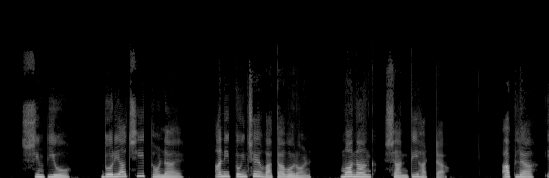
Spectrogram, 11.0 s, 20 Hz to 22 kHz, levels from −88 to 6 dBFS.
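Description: Pre-echo at 4.70 s and again at 5.52 s, just after "आनी तेंचे", in this speech clip. Each sharp attack falls late in a transform block of roughly 26 ms, and the codec spreads quantisation noise sized for the loud onset across the whole block. A short hiss, about 15 dB and about 14 dB above the surrounding quiet, leaks in 10 ms and 17 ms ahead of the attacks, softening them. That suggests the coder never switched to short blocks.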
